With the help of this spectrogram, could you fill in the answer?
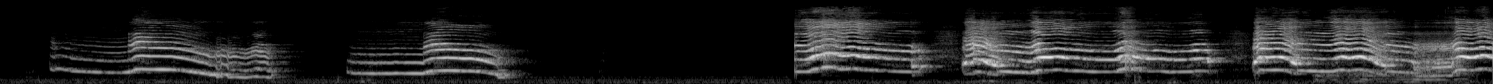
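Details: A very vocal Boston Terrier "sings", howling in drawn-out, wavering, rising and falling notes with short gaps between bursts, over music.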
